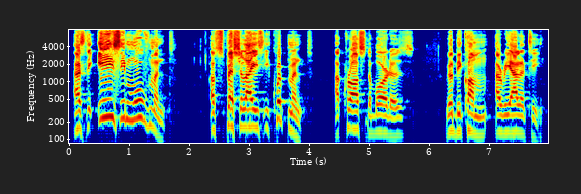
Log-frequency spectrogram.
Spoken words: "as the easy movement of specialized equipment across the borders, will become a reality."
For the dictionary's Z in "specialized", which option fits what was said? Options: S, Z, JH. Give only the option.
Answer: Z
